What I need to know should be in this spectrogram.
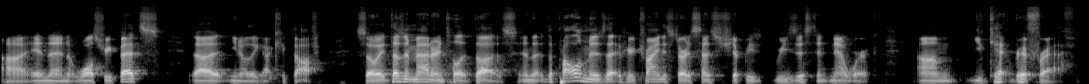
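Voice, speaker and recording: Very deep, bright-voiced man. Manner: halting, thinking aloud. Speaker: guest, day trader. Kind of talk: casual discussion of finance and tech.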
